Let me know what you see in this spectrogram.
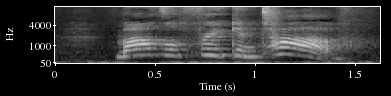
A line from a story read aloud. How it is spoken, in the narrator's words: Augie shouted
